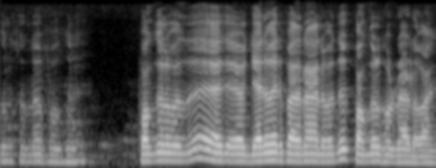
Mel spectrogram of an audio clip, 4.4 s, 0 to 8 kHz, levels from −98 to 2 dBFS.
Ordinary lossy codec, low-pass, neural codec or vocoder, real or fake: none; none; none; real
